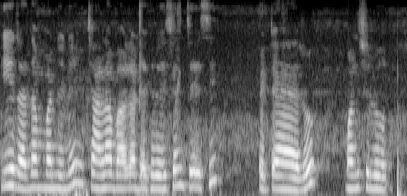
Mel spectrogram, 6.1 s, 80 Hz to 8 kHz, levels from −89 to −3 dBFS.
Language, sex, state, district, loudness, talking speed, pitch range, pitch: Telugu, female, Andhra Pradesh, Annamaya, -15 LUFS, 90 wpm, 200-225 Hz, 205 Hz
